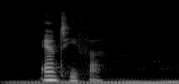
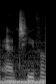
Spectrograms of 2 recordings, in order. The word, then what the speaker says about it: Antifa: Antifa. What is it? Why is it so terrifying? How is it pronounced? Is the emphasis on E-fa or Ant-tif-a?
